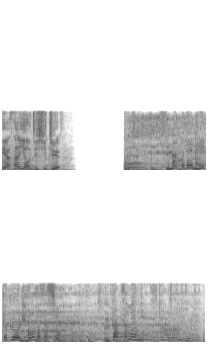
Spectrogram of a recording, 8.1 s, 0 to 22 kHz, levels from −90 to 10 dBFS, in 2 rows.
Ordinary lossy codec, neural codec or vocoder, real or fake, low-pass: none; codec, 16 kHz, 8 kbps, FunCodec, trained on LibriTTS, 25 frames a second; fake; none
